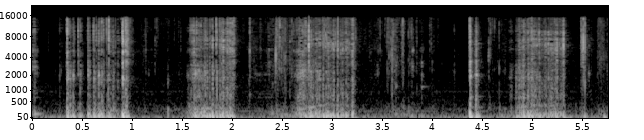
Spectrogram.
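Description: A metal blade scrapes and cuts into the surface of a hand-held cream solid soap bar with an orange coating. Dry, bright scraping and crisp cutting strokes come in bursts, with short sharp clicks between them. The strokes are separated by quiet gaps.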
